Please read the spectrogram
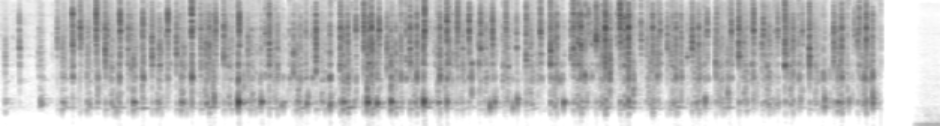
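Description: Thin millet porridge poured from a plastic cup into a plastic bowl of peanut butter while a wooden stick stirs it: a dense run of quick wet clicks and splashes that stops abruptly shortly before the end.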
